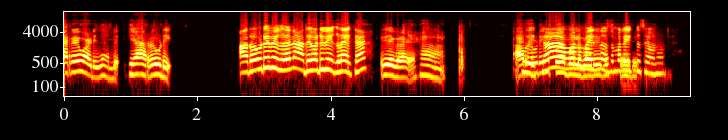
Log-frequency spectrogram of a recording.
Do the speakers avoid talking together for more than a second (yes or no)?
no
